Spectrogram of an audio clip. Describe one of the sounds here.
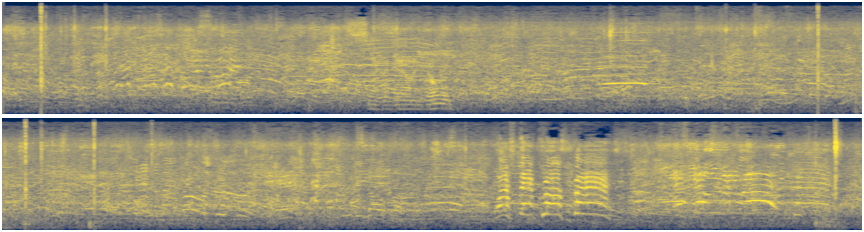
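Young men on the sideline shout and call out.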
